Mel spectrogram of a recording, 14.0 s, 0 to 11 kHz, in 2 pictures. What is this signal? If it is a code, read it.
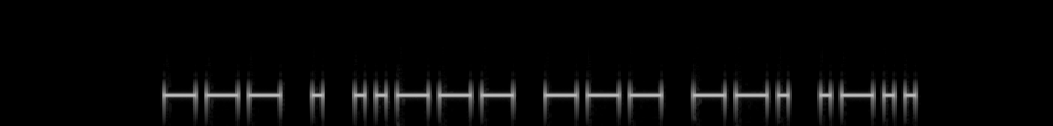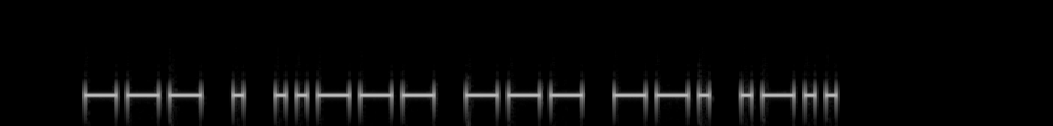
Morse code, heard as a keyed tone, about 17 wpm, 700 Hz. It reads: OE2OGL OE2OGL
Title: DXCC-100 Call Signs - 6 Characters - Repeated 2x - 17wpm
